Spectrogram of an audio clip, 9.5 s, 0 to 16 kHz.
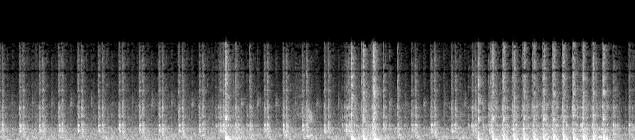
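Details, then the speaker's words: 1964 Cub Cadet 70 tractor with new engine, cold start around 10 degrees, battery on jumper charger: slow, labouring uneven starter turns about three a second, no firing; owner suspects weak battery. "the battery didn't sound good"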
